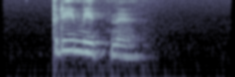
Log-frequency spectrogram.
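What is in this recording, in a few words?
"примитны", Komi, female; kpv audio dict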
